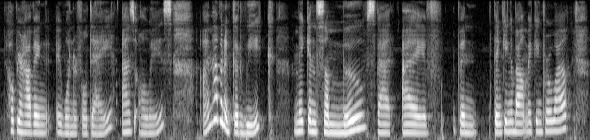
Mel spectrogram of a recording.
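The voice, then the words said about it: Raspy voice. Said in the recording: “I'm realizing just now how raspy my voice sounds.”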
